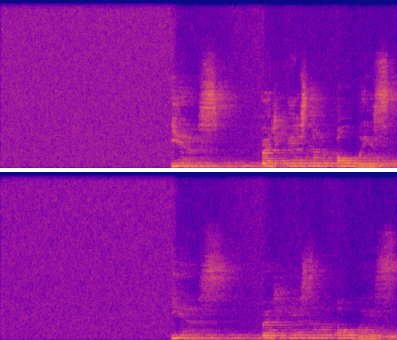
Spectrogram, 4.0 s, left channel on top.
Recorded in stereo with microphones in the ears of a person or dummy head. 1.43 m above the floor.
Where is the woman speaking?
25° left (ahead or behind), 1.9 m; by 3.9 s 75° left (ahead or behind), 1.5 m.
